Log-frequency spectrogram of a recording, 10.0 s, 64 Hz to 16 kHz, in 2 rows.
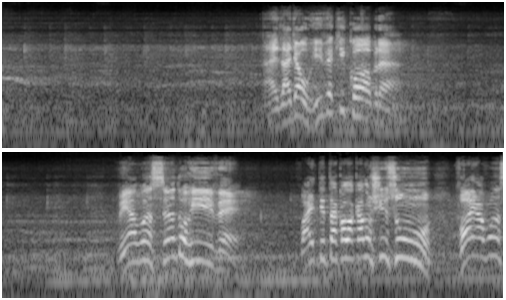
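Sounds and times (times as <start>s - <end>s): distant indistinct voices: 0.0s - 9.6s.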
